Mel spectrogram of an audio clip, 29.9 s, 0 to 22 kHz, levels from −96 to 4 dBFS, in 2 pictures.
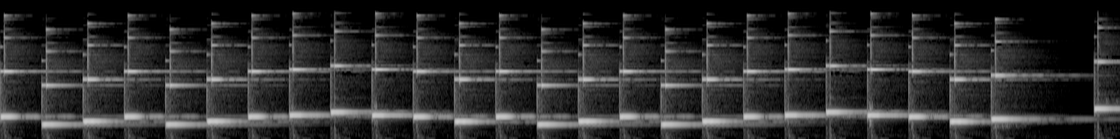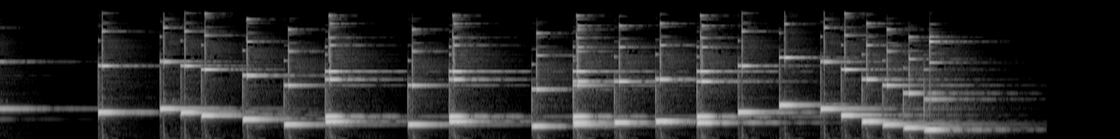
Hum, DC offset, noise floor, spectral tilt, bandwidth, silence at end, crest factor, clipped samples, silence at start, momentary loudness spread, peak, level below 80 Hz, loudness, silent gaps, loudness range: none; under 0.1%; -67 dBFS; 0.5 dB/octave; 15.5 kHz; 1.85 s; 22 dB; under 0.1%; 0 s; 11 LU; -4 dBFS; -78 dBFS; -25 LUFS; none; 4 LU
